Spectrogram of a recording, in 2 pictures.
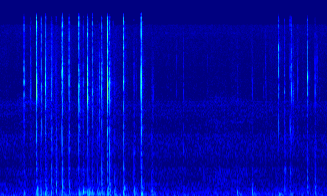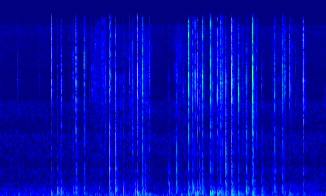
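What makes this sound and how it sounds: Long acrylic nails type on a MacBook keyboard covered by a thin pink plastic or silicone keyboard cover. Quick, uneven bursts of soft clicky taps with dull low thumps come in two flurries, separated by a quieter stretch of light, scattered tapping.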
